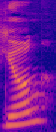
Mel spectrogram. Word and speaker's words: Jung: jung on apple podcasts just be sure to pronounce jung with a hard j links to amazon's new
